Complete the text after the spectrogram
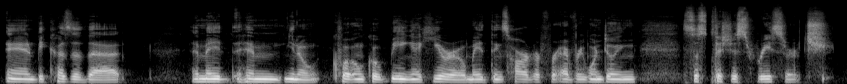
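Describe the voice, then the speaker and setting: A man's voice: medium pitch, little pitch movement, measured pace, warm tone, no echo. A man giving casual commentary while he plays a video game. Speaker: video game let's player.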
